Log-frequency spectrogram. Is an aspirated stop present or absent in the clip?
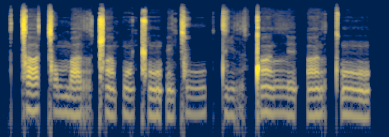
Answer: absent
